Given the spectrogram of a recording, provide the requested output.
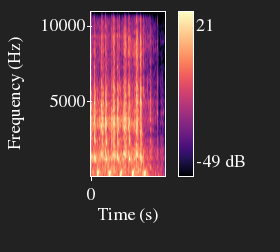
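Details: Used Chinese 125cc engine with electric start, 3 forward gears plus reverse, old kerosene-smelling gas, rewired harness and old CDI: steady starter churn with even compression pulses, never fires; cranks but won't start, cause not confirmed.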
